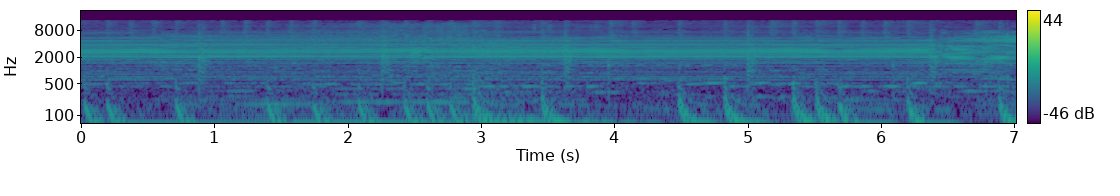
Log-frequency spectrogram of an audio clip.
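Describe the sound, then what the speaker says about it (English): Electric hair trimmer cutting hair for a women's faux hawk, a steady close motor buzz with repeated short tapping strokes as the blade meets the hair. "When I use my trimmer, I tap and swipe."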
